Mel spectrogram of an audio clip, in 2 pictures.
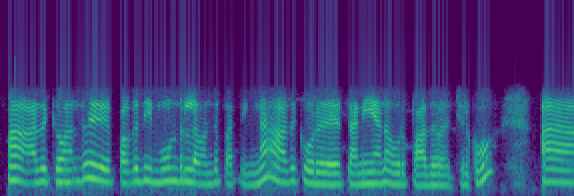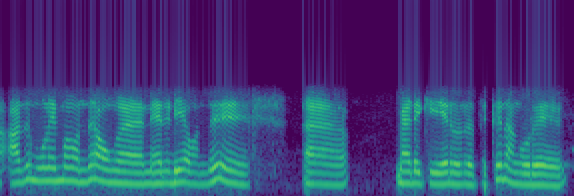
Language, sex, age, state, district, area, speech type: Tamil, female, 30-45, Tamil Nadu, Chennai, urban, conversation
